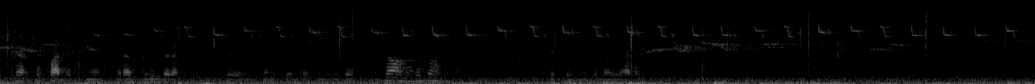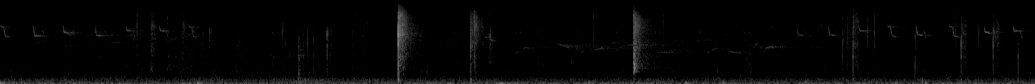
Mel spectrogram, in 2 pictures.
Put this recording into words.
man and his son burning branches and leaves. (sony d50)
